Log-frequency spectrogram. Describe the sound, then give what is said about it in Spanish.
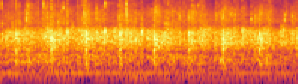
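An audience claps steadily as a greeting sent to a friend in Buenos Aires, Argentina, a dense wash of many hands applauding at an even level throughout, with no voices standing out. “Recibe este aplauso y nos da mucha alegría poderle saludar.”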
